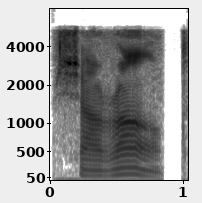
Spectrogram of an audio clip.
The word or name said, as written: Charente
